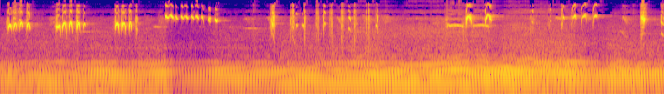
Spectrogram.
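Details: Little spiderhunter (kolibri ninja) delivering sharp, high trilled bursts and a short level whistle, then sparser chips, while a steady low, music-like hum runs underneath the whole time.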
